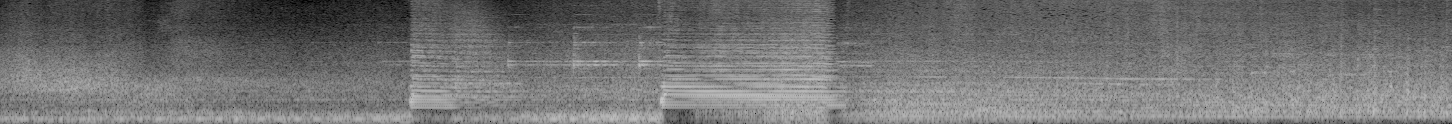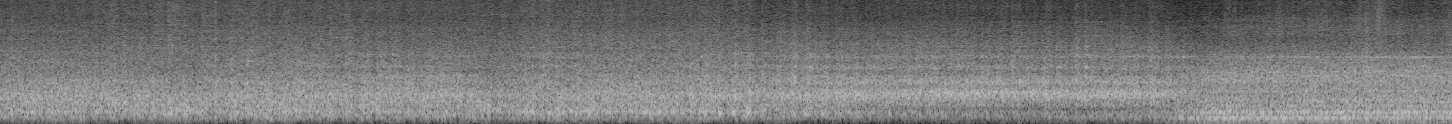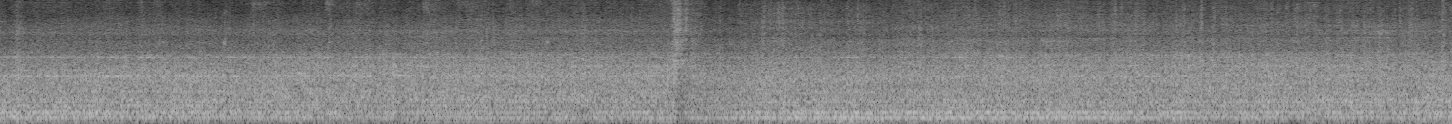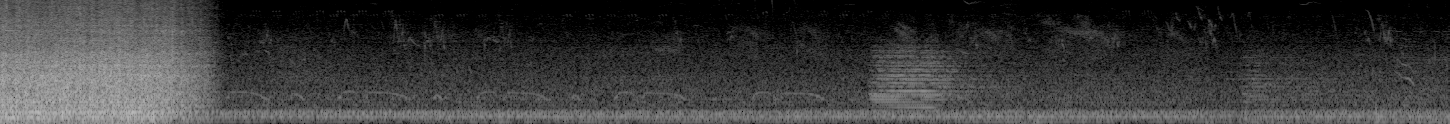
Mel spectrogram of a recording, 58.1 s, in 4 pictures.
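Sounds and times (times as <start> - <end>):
train wheels on rails: 0.0 - 45.8
locomotive air horn blasts: 4.0 - 5.3, 6.5 - 8.9, 52.2 - 53.3, 56.0 - 56.4.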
